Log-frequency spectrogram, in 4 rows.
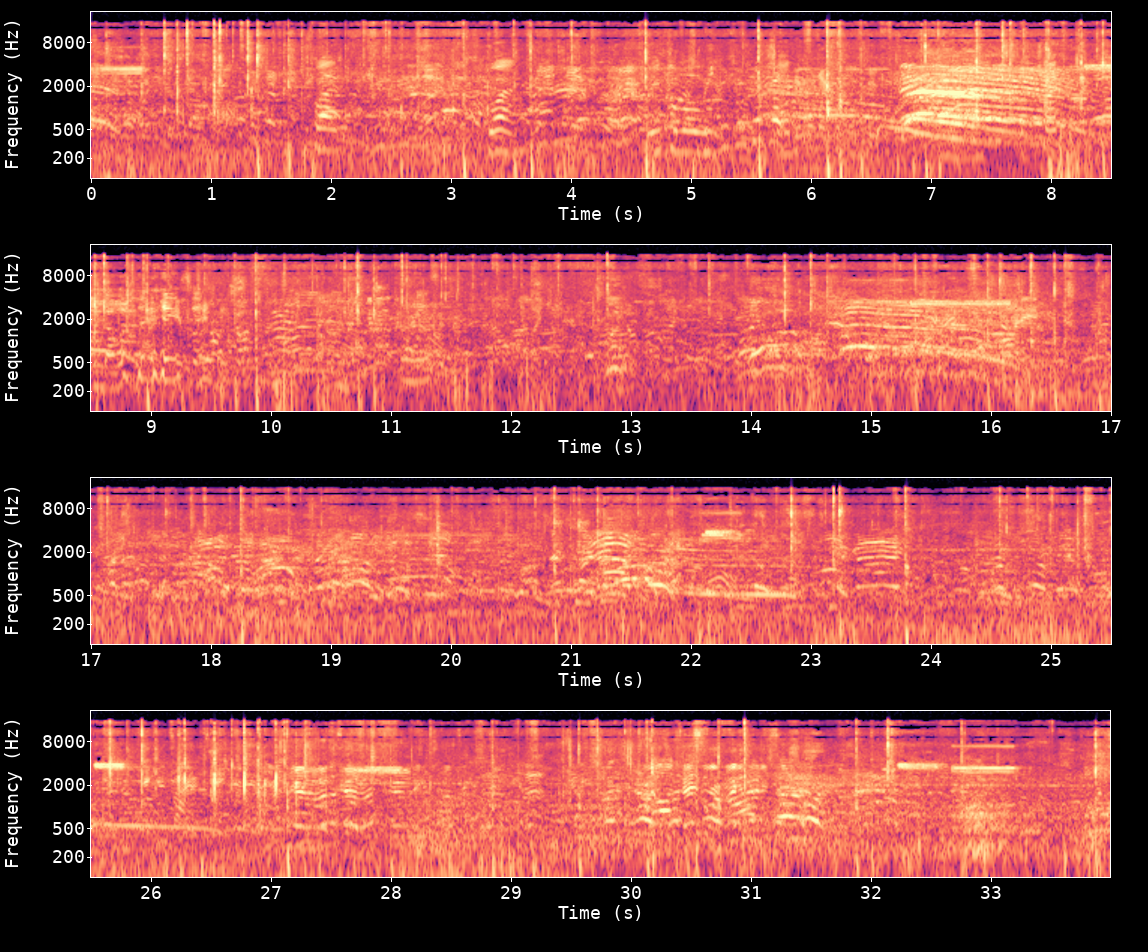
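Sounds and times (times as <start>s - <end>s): crowd chatter: 0.0s - 33.9s
people shouting and calling out: 1.4s - 26.4s.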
